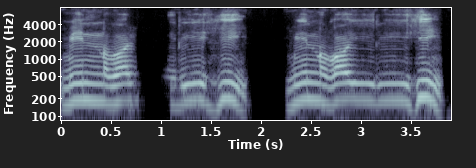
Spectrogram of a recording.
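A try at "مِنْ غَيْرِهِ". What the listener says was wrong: মিন গয়, মিন গয় রিহি, হিকে টান দেবেন তো খারাজে।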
